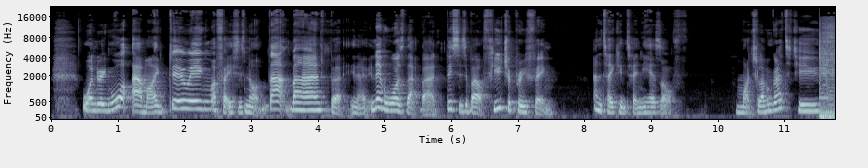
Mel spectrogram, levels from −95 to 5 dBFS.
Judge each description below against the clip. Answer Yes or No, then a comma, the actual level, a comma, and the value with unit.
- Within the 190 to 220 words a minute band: No, average, 170 wpm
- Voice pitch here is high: Yes, high, 210 Hz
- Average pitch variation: No, wide, 7.5 semitones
